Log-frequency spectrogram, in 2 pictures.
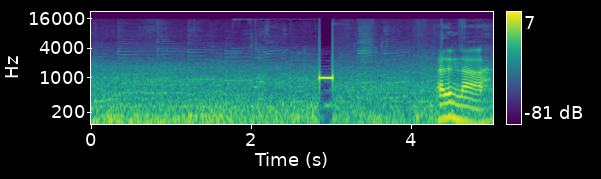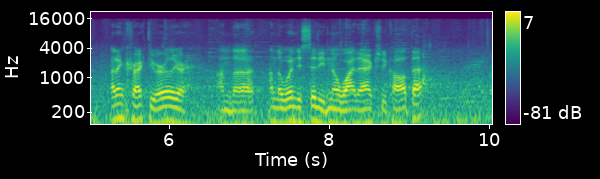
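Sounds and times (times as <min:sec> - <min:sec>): city traffic hum: 0:00.0 - 0:10.0
electronic censor bleep: 0:02.8 - 0:03.1.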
